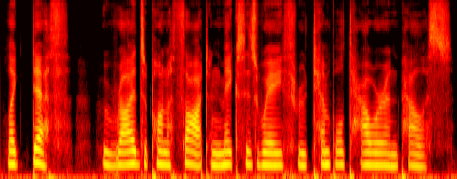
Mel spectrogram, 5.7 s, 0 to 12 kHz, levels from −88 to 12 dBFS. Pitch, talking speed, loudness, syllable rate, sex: 195 Hz, 170 wpm, -20 LUFS, 4.5 syllables/s, female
